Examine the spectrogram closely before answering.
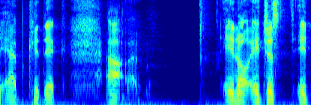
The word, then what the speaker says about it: EBCDIC: a silly name okay it actually is pronounced that way ebcdic you know it just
